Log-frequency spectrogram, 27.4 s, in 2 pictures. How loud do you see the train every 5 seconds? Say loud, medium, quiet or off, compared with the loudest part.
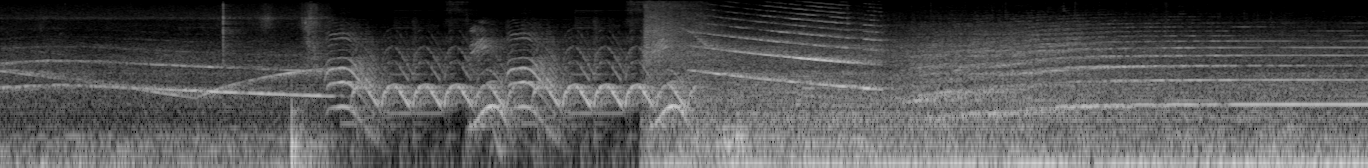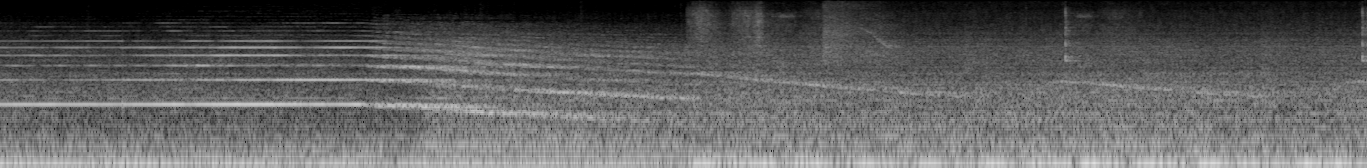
off, loud, loud, loud, loud, loud.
